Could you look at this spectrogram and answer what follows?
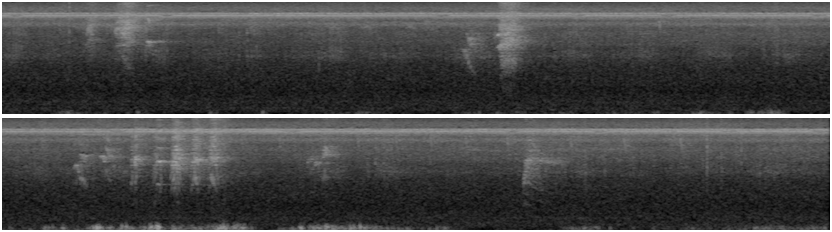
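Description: Insects droning on one steady high note, with scattered short bird chirps, heard from a car moving through forest with the window open. Low rumbling bursts of wind on the microphone come around the middle.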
